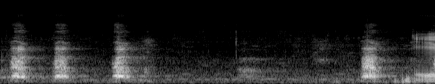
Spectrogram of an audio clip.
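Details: Tibetan Mastiff at a Russian kennel in St Petersburg, 2015, barking at its own reflection: four deep, harmonic barks in two quick pairs and then one more after a pause, with a woman speaking Russian nearby.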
